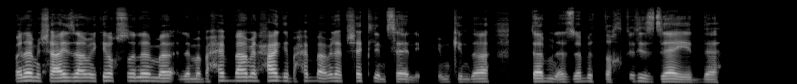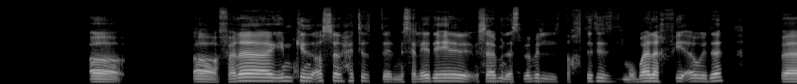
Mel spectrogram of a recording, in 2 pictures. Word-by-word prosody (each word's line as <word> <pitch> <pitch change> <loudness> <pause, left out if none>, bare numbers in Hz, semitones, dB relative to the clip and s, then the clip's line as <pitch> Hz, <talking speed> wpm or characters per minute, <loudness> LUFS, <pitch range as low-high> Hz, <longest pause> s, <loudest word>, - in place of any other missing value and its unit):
فأنا 180 +4 +6
مش 160 -1 -2
عايز 160 +2 +6
أعمل 160 -1 +3
كده 170 +2 0
خصوصًا 170 +1 -1
إن 170 - -2
أنا 170 - +6
لمّا 145 -2 +2
لمّا 125 +1 -5
باحب 175 -1 -1
أعمل 170 -1 +5
حاجة، 175 -1 +6
باحب 170 0 -6
أعملها 155 0 +1
بشكل 155 -1 -2
مثالي، 125 -1 0 0.2
يمكن 125 0 -8
ده 135 +1 +1 0.4
سبب 140 0 +4
من 130 - -6
أسباب 130 +4 -1
التخطيط 145 0 -9
الزايد 125 -5 +2
ده. 115 -1 -3 1.7
آه. 130 -3 +1 0.7
آه. 120 -3 0
فأنا 165 +6 +5
يمكن 165 0 -3
أصلًا 165 0 -1
حتّة 165 -2 -8 0.2
المثالية 120 +4 -4
دي 150 0 -1
هي 155 -1 0
سبب 145 0 -1
من 145 - -8
أسباب 135 +4 -5
التخطيط 140 +3 -11
الز 140 -5 -8
المُبالغ 145 +6 +1
فيه 145 +1 -6
أوي 145 -1 -5
ده، 165 +3 -1 0.6
ف - - -12
150 Hz, 165 wpm, -27 LUFS, 130-165 Hz, 1.7 s, فأنا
